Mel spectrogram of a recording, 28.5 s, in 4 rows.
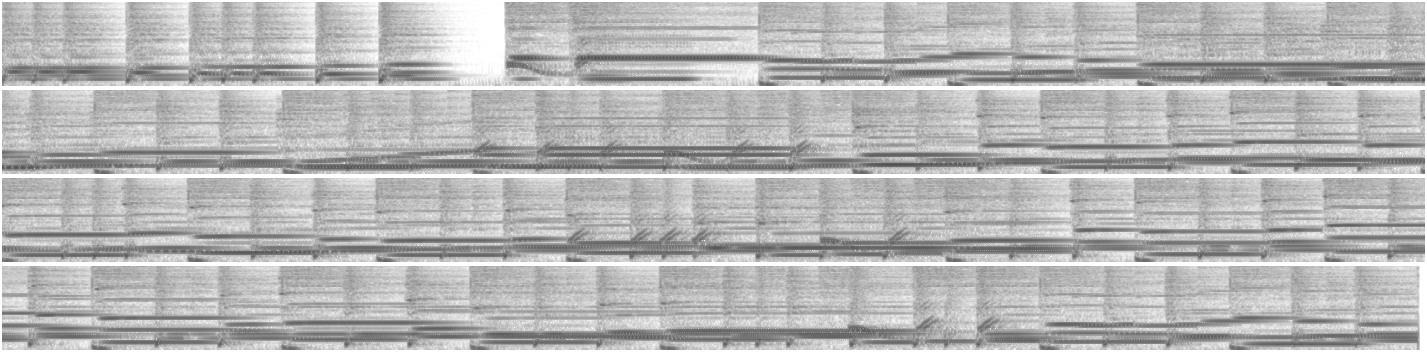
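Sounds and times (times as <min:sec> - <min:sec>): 
toy train theme music: 0:00.0 - 0:28.4.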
